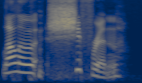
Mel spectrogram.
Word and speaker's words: Schifrin: The Lalo Schifrin. – What that now? – Lalo Schifrin composed the original. I'm sorry, I'm saying this wrong. Lalo Schifrin composed the original Mission Impossible theme.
